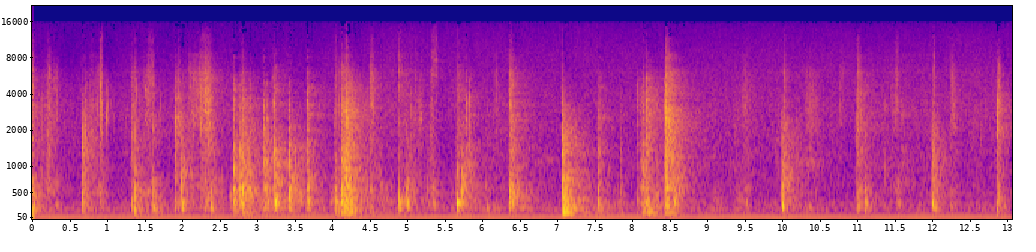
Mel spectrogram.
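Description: A door being opened on the first floor: a long run of irregular wooden knocks, clicks and rattles, fairly loud, with short pauses between the sharp bursts and no voices.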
